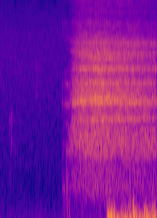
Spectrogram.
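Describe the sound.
A deep breath drawn in by someone calming down to fall asleep: one breathy rush that starts after a brief silence, swells louder, and gains a low rumble toward the end.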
